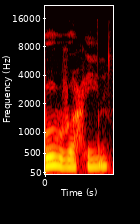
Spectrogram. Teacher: رحیم میم پر سکون کر کے رکیں گے تو ہی چار حرف کا لمبا، یہ مد عارض لسکون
